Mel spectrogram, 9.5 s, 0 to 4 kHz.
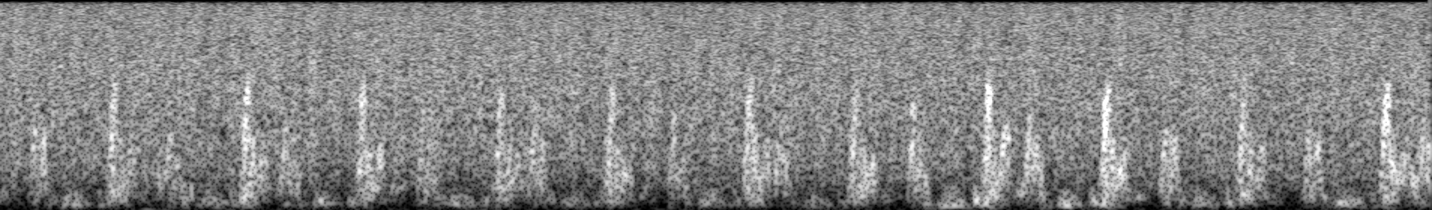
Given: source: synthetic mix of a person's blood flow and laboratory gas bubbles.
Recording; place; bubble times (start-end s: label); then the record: Doppler ultrasound of blood flow; precordium
0.95-1.17 s: bubbles
1.25-1.33 s: bubbles
9.38-9.49 s: bubbles
9.52-9.55 s: bubbles
From the record:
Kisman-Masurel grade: 122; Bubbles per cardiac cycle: 1 to 2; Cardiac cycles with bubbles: 10 to 50%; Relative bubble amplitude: moderate (0.250 to 0.450); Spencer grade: 2 (many but less than half of the cardiac periods contain bubble signals, singularly or in groups); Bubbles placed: anywhere in the cardiac cycle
